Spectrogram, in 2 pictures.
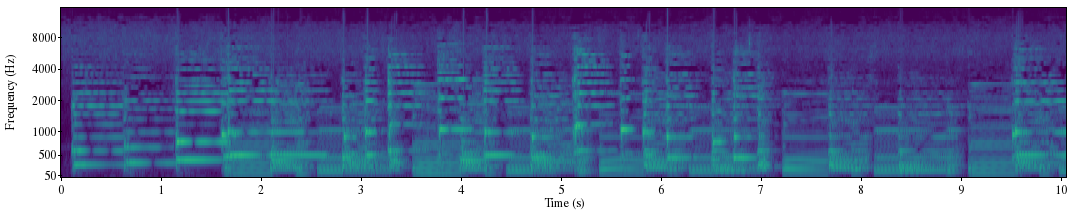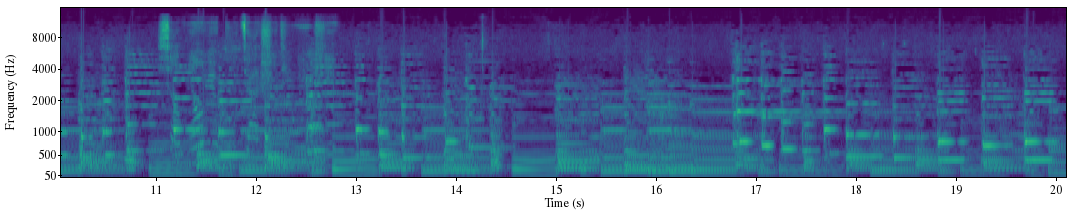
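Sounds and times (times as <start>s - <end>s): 
bossa nova music: 0.1s - 20.1s.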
